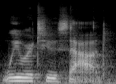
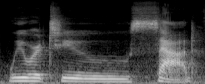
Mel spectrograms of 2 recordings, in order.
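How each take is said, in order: First: The word sad is stretched and stressed. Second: The word too is stretched and stressed. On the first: The speaker calls it right. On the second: The speaker calls it wrong.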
